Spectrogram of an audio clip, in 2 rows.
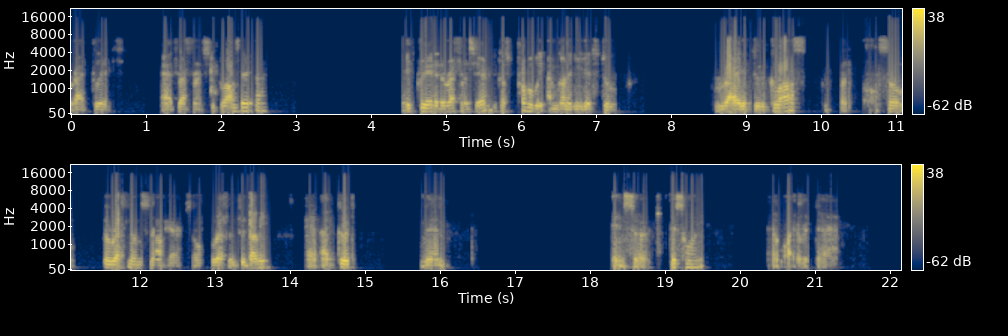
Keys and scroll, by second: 14.2 ctrl+e.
